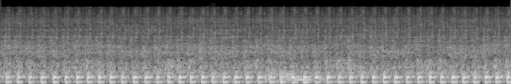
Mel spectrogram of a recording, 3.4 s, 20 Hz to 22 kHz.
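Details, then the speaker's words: KTM RC 200 idling after the fix: a steady, even thumping at about 200 beats a minute with no stumbles. The earlier spark-arcing sound is gone and the idle is clean. "ഒന്നും കേൾക്കുന്നില്ല. നേരത്തെ ഒരു സൗണ്ട് കേൾക്കായിരുന്നു, സ്പാർക്ക് അടിക്കുന്ന ഒരു സൗണ്ട്. ഇപ്പോൾ അതെന്തായാലും ഇല്ല."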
